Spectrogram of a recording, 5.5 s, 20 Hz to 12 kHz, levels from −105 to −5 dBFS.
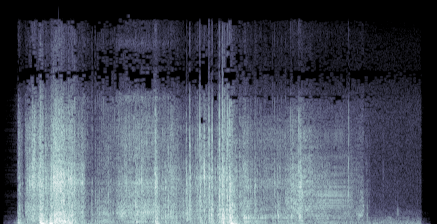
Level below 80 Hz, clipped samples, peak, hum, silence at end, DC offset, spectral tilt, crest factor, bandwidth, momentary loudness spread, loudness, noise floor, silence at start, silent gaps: -26 dBFS; under 0.1%; 0 dBFS; none; 0.75 s; under 0.1%; -5 dB/octave; 18 dB; 10.5 kHz; 19 LU; -16 LUFS; -45 dBFS; 0.2 s; none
